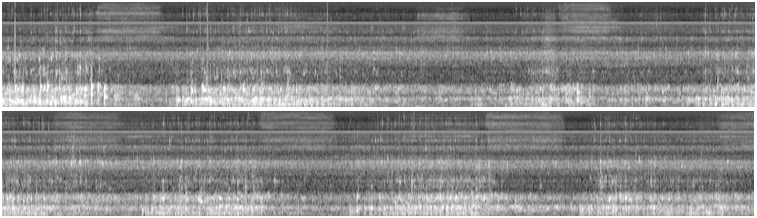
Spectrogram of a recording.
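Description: A diver breathes slowly and loudly through a regulator underwater.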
